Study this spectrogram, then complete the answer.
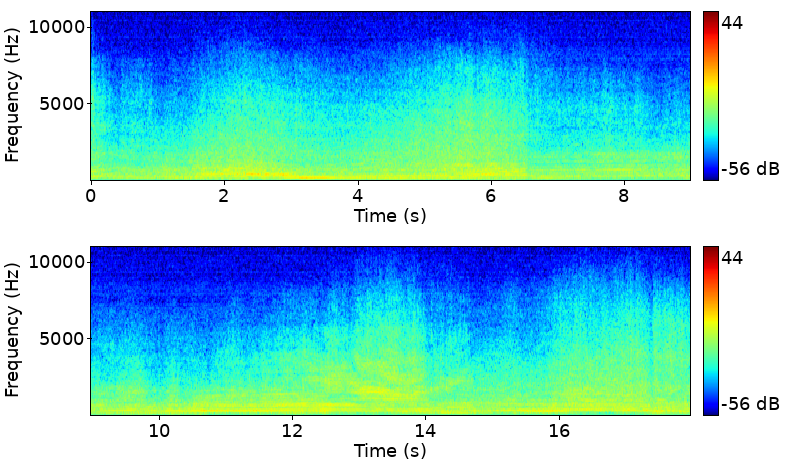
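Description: Race cars battle for position around the dirt oval at Southern Oregon Speedway, a steady loud roar of several engines with rising and falling revs as they circle, continuous throughout without speech.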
